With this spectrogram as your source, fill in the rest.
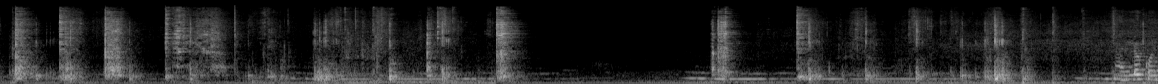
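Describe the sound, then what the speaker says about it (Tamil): Onions and tomatoes being sautéed and stirred in a metal pan for kara chutney, with repeated scraping and clanking of a spoon against the pan over a soft sizzle, a short quiet pause in the middle, then the stirring resumes. "தக்காளி போட்டு லைட்டாக கொஞ்சம் வதங்கினா போதும்"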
